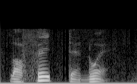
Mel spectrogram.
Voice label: "fête de Noue", Jèrriais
